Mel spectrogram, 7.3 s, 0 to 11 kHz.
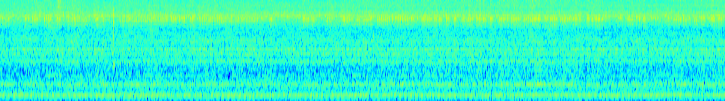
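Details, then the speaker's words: Packard Bell Legend Supreme 1820 desktop, Pentium 200 MMX, at power-on: steady electrical hum with a rough, dry grinding whir from a dry fan bearing, either the CPU or power supply fan. "first thing you'll hear is the grinding from the dry fan not sure which van it is it's either the cpu or the power supply fan the only two fans on it"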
